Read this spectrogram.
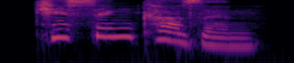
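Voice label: "kissing cousin", British English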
